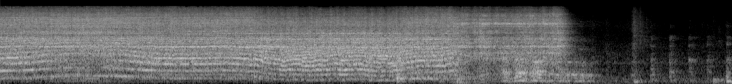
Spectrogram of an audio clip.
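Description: Harbor Freight electric winch motor driving the go-kart's chain in reverse, pushing the kart backwards up a slight incline and over a lip. It runs with a loud whine whose pitch sags and recovers under the load, then cuts off suddenly about six seconds in, followed by a few faint clicks.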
